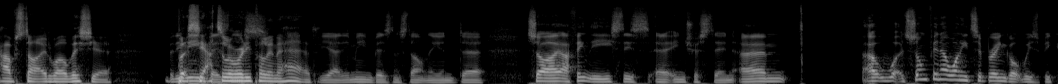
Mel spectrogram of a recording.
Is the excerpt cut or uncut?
uncut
